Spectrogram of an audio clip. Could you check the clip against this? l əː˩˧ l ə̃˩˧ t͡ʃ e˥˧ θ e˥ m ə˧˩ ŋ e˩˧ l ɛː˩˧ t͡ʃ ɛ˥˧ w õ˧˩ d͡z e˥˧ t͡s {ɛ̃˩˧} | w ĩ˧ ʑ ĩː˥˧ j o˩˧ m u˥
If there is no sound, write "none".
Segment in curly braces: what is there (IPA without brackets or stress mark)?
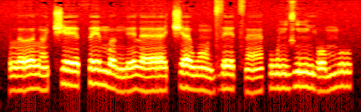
ɛ̃˩˧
